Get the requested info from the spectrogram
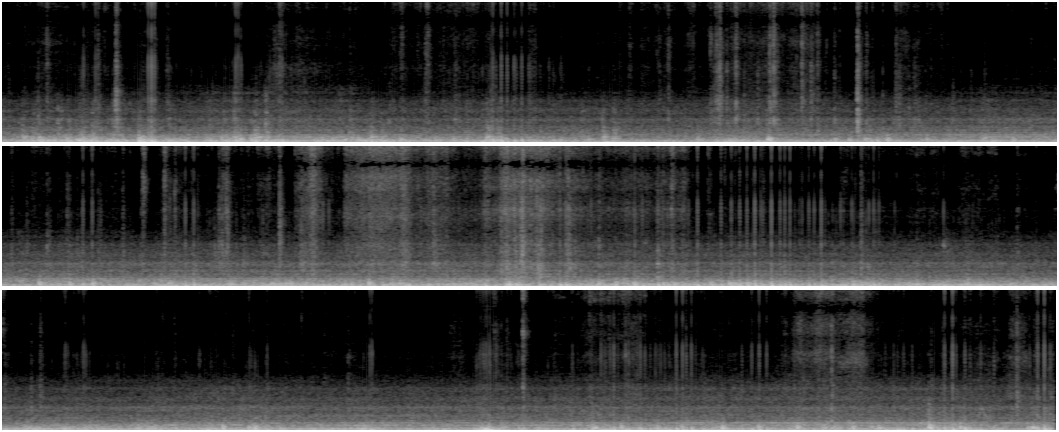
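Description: Train running on rails: a steady low rumble from the wheels with scattered clicks and knocks from the track, a brief hiss about halfway through, and a sharper knock near the end.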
